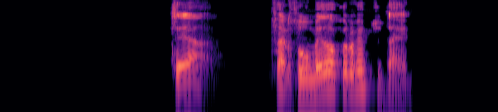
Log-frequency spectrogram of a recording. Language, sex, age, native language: Icelandic, male, 40-49, Icelandic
